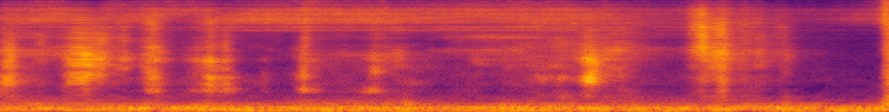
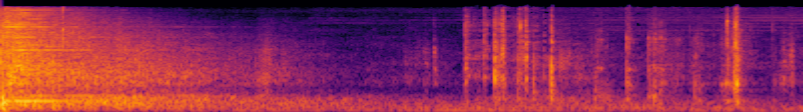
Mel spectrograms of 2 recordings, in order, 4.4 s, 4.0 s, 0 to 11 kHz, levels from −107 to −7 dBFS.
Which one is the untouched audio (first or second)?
second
